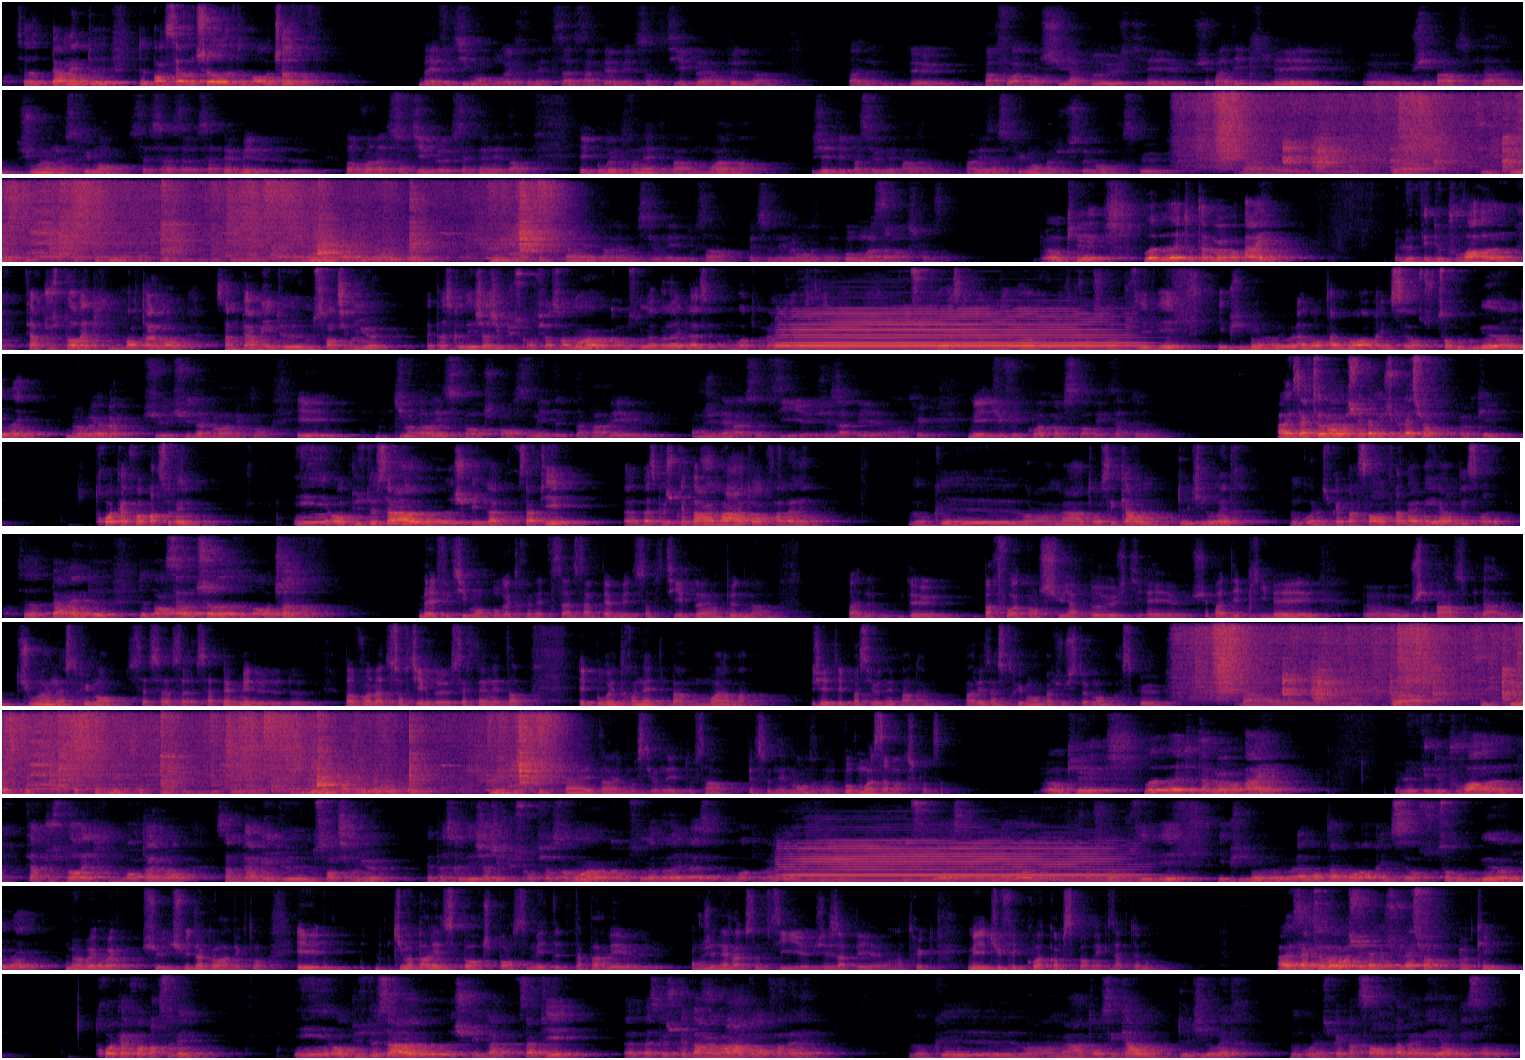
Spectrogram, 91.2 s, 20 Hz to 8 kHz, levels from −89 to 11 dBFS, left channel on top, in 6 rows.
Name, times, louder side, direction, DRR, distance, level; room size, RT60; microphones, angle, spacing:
voice 1, 0.2-3.1 38.3-38.6 40.8-43.2 44.3-47.5 47.8-49.4 49.9-61.2 61.6-61.9 73.6-75.2 77.0-78.0 79.0-81.7 82.3-84.2 85.1-88.5 88.9-91.1, left 2 dB, 35° left, 1 dB, 0.5 m, -36 dB
voice 2, 4.2-8.0 8.5-13.4 13.6-18.3 18.6-22.7 23.3-27.3 27.6-29.5 30.0-39.8 61.5-64.3 64.6-67.4 67.7-72.4 75.4-75.9, right 3 dB, 55° right, 4 dB, 0.4 m, -43 dB
sound 1, 26.9-35.9, right 2 dB, 35° right, 0.9 m, -35 dB
sound 2, 53.3-57.2, left 4 dB, ahead, 0.9 m, -33 dB
5.2 x 2.5 x 2.8 m, 1.1 s
head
